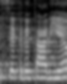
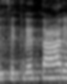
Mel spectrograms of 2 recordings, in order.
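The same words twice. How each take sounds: First: "secretaria" stressed se-cre-ta-RI-a; weight on the RI of "secretaria". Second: "secretária" stressed se-cre-TÁ-ria; weight on the TÁ of "secretária". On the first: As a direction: say "secretaria" with RI as the strong syllable. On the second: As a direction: say "secretária" with TÁ as the strong syllable. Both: Shown as a demonstration. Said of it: "ela muda de posição".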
